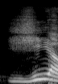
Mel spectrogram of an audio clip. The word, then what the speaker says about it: year: तो कान को ईया बोलना है और साल को यिया बोलना है। आर दोनों में मैंने प्रोनाउंस नहीं किया, आपने सुना, ठीक है।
